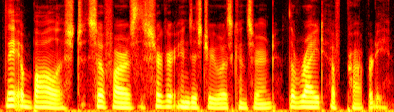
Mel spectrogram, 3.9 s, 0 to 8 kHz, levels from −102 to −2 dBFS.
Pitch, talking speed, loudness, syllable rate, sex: 130 Hz, 215 wpm, -17 LUFS, 6.5 syllables/s, male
